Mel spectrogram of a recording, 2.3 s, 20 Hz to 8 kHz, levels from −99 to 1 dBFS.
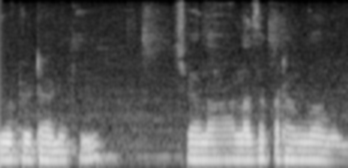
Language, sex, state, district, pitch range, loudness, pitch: Telugu, male, Andhra Pradesh, Srikakulam, 120-145 Hz, -16 LUFS, 120 Hz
